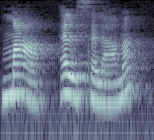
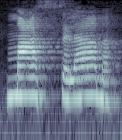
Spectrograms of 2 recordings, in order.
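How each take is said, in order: First: The article 'al' is pronounced before salama. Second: The article is dropped and runs into salama. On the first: The speaker calls it wrong. "instead of saying ma'a al salama" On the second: The speaker calls it right. "we say ma'a salama"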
